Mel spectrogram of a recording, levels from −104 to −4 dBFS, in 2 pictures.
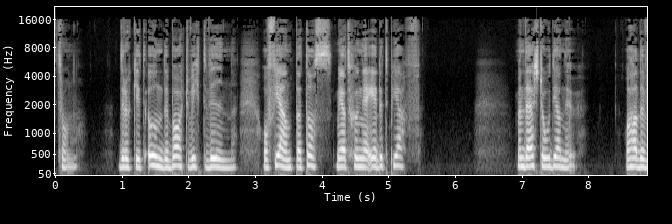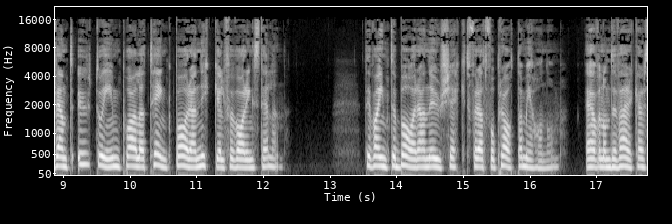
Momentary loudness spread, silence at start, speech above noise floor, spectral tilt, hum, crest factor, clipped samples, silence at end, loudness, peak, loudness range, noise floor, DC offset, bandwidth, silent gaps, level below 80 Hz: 11 LU; 0.05 s; 60 dB; -4.5 dB/octave; none; 16 dB; under 0.1%; 0 s; -14 LUFS; 0 dBFS; 3 LU; -75 dBFS; under 0.1%; 17 kHz; none; -56 dBFS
